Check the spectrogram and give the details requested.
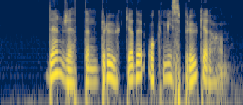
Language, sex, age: Swedish, male, 25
